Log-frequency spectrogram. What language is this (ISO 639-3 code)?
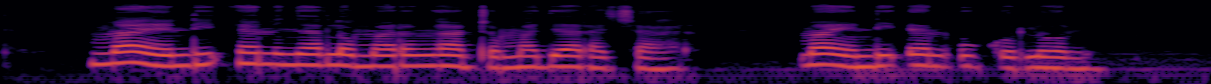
luo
